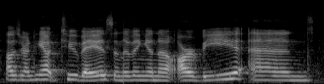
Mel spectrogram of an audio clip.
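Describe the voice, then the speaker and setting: A woman's voice: medium pitch, level tone, moderate pace. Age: 20s. Sex: woman. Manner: chatty, easygoing. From Canada. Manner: chatty, easygoing, laughs often. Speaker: car restoration creator. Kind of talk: casual livestream Q&A reading chat.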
